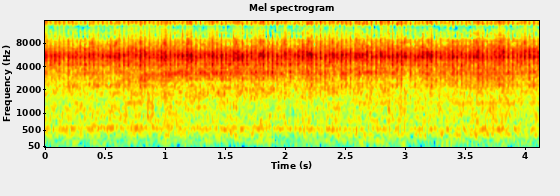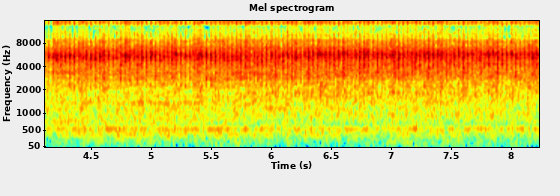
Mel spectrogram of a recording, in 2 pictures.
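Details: Mitsubishi Outlander III, under the hood a couple of minutes after starting: for several minutes a fast light papery flutter about four per second over quiet idle, like something rotating brushing a half-peeled paper; source unclear.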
